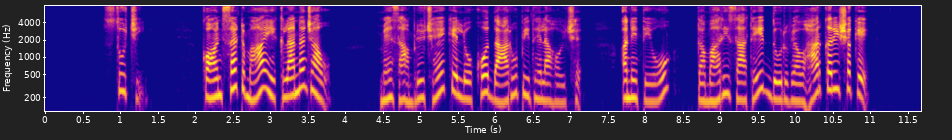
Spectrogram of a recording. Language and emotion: Gujarati, fearful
